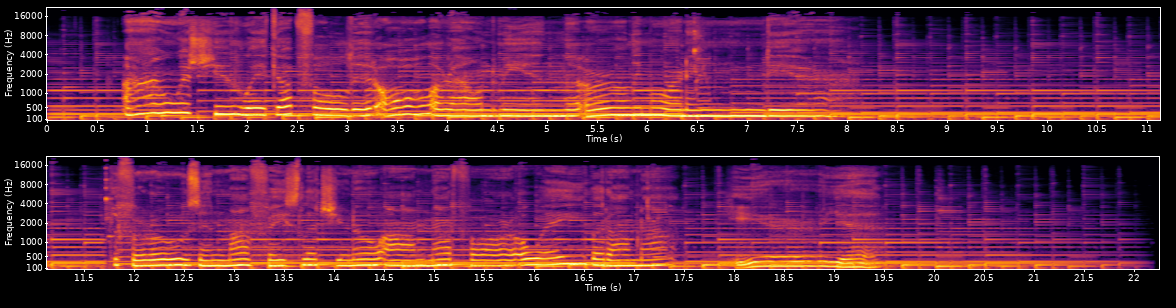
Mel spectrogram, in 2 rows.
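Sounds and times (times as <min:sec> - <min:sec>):
guitar: 0:00.0 - 0:22.2
person singing: 0:00.8 - 0:08.1, 0:11.8 - 0:19.7.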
